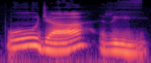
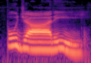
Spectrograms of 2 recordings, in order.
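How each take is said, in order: First: पुजारी stretched very slowly and much softer; very slow, soft reading. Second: पुजारी read slowly, syllable by syllable. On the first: Teacher to children repeating पुजारी for writing, very slow and soft. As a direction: dictate पुजारी very slowly and softly. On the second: Teacher to children announcing the next word, slow पुजारी. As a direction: draw out पुजारी for the class. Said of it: "अब अगला शब्द होगा". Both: Shown as a demonstration.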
